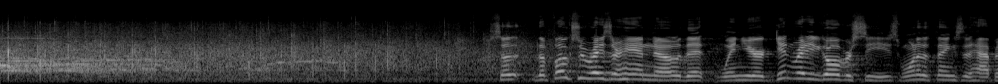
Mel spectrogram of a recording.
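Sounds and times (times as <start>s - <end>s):
audience applause: 0.0s - 5.5s
speech: 5.0s - 9.9s.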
